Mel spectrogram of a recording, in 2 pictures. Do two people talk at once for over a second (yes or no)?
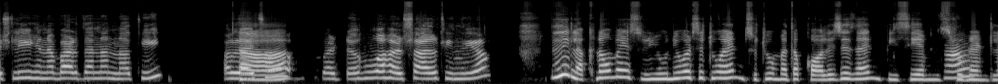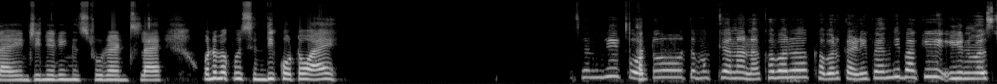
no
